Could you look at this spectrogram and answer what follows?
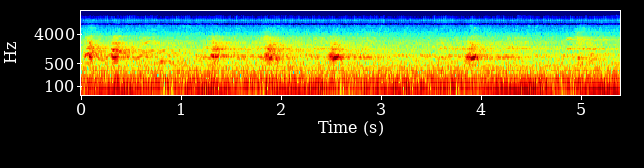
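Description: Canaan Dog barking in short, sharp single barks, about six of them roughly a second apart, while held sitting at the start line as its handler walks away, over a steady low hum.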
